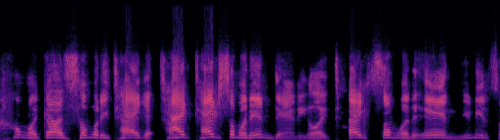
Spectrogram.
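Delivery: put-on pleading tone. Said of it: "I'm like".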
